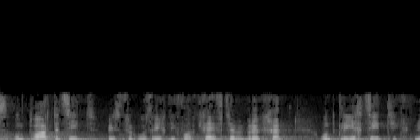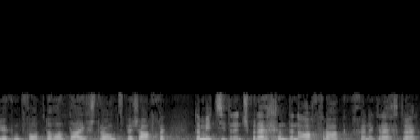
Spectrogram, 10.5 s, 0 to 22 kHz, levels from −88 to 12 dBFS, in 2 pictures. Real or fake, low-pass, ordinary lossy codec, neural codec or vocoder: real; 7.2 kHz; none; none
